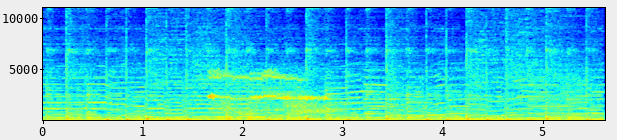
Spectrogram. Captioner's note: Music : Pokemon Gastly cry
